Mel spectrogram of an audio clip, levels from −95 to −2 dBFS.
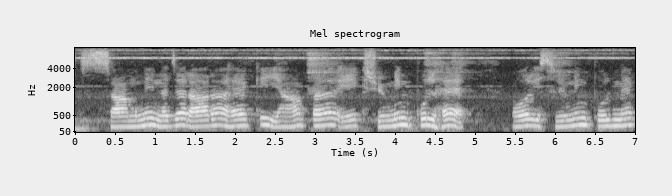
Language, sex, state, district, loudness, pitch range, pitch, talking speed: Hindi, male, Rajasthan, Bikaner, -15 LUFS, 160-190 Hz, 175 Hz, 155 wpm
